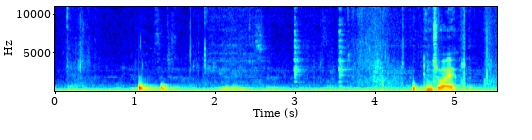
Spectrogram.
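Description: Plates clink and knock onto a table.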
